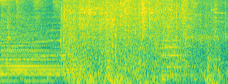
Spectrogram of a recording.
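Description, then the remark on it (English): A loud train horn blares for under a second before a violent crash of shattering, grinding noise swallows it as the train hits a crashed plane on the tracks; the crash continues to the end, with no voices. “They pulled him out just before the train hit the plane.”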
